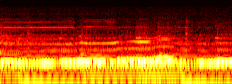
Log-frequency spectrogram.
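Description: Female singer humming a wordless melody with slow, gliding held notes over instrumental accompaniment with a steady bass line, in a live song performance.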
